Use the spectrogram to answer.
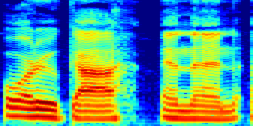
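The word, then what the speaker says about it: Ga (我): which is pronounced uh, Ga, but would normally be read as uh, Ware. It's like an archaic uh, personal pronoun for I, um, like me, the self.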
